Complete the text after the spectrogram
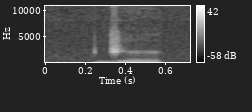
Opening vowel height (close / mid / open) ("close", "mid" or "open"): mid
